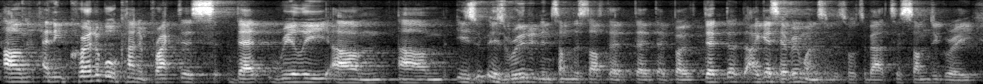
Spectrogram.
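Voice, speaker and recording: Man, gallery host, halting and filler-heavy, handheld mic in a gallery space. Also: mid-range voice, steady tone. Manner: rambling, halting, many fillers and restarts. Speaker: gallery director hosting an artist talk. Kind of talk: live public conversation. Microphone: handheld microphone.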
